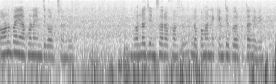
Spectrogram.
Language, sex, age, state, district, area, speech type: Odia, female, 30-45, Odisha, Jagatsinghpur, rural, spontaneous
